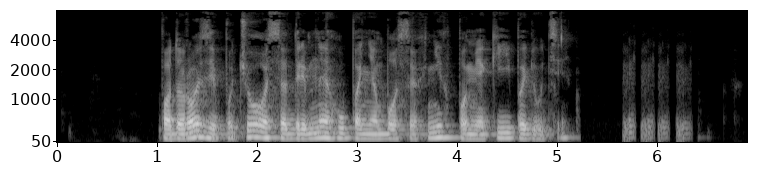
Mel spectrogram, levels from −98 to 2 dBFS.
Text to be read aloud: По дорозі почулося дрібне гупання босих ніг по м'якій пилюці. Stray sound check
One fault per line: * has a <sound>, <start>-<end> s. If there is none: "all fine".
* has a laugh, 5.7-6.4 s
